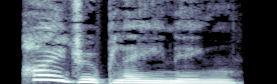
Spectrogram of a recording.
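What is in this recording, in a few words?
"hydroplaning", British English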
